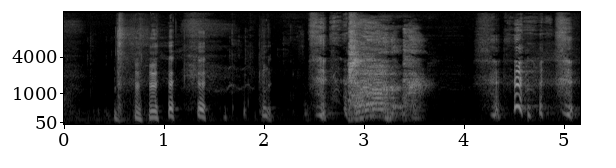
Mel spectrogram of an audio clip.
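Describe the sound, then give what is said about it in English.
A voice performs a series of harsh, wet coughs and throat-clearing grunts, ending in a long, breathy, spluttering hack full of spittle. “I mix a cough with a little bit of aspirated spittle.”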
